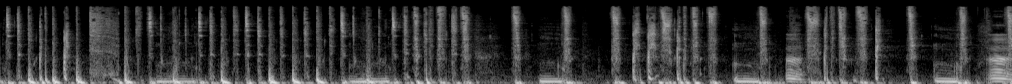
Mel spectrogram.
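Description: Beatboxing: fast vocal percussion of rapid clicks and snare- and hi-hat-like hits over a deep bass tone that recurs about every two seconds. The pattern thins out about halfway through, with a few short pitched vocal glides.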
